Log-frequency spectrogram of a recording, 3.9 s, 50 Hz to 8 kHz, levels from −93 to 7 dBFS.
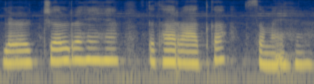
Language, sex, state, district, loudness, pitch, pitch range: Hindi, female, Chhattisgarh, Raipur, -16 LUFS, 195 Hz, 175-215 Hz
